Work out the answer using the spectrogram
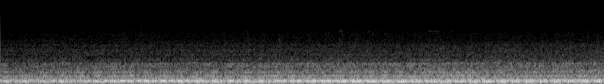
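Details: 2008 Volkswagen Passat driving, noise loudest above about 60 km/h: steady low droning hum inside the moving car from a worn wheel hub bearing, later replaced.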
